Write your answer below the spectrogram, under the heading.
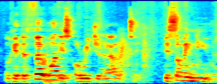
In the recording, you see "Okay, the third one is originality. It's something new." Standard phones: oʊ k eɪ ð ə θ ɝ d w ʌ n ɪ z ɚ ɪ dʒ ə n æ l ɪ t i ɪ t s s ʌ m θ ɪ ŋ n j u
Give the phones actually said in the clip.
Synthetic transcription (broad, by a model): oʊ k eɪ ð ə θ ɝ d w ʌ n ɪ z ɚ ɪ dʒ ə n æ l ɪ t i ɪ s s ʌ m θ ɪ ŋ n j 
